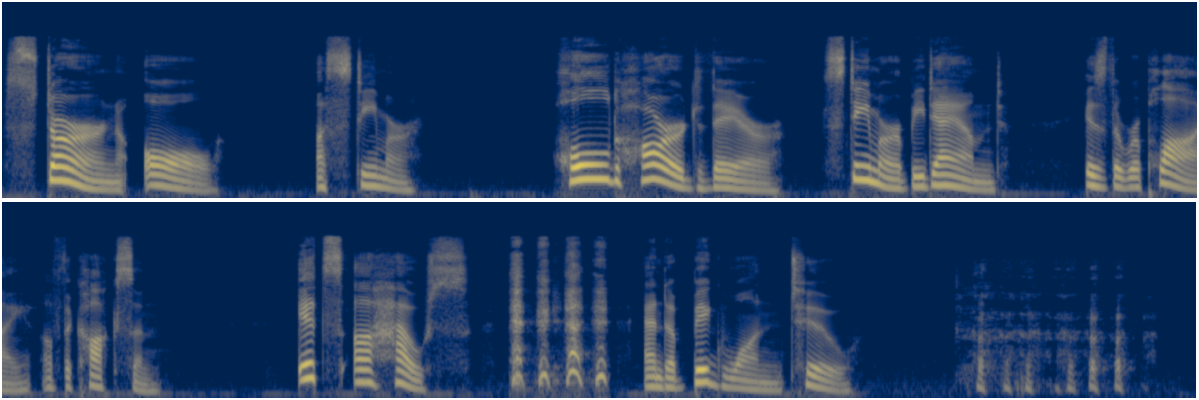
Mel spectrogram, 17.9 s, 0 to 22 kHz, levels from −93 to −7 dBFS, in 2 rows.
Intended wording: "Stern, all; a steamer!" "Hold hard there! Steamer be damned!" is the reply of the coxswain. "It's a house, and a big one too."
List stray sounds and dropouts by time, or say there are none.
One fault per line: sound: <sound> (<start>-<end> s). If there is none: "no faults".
sound: breath (12.8-13.5 s)
sound: laugh (16.1-17.6 s)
